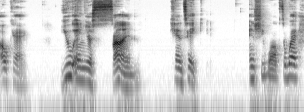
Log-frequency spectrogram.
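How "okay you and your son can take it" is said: put-on, sassy delivery with attitude. Retelling a TV scene, quoting Angela's reply: retelling a line said with attitude. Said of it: "with the attitude".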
